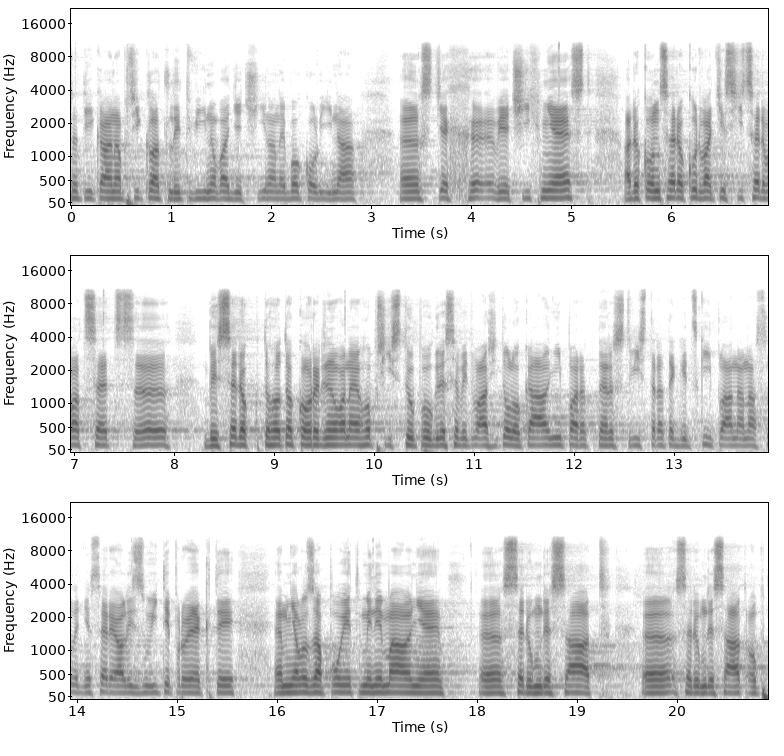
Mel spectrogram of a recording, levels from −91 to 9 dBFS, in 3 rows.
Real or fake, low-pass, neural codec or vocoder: real; 10.8 kHz; none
